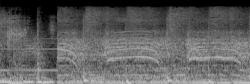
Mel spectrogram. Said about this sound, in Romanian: Doamne, ce țipă ăștia!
